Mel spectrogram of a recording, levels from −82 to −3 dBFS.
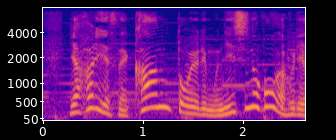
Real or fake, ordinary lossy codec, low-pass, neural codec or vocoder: real; none; 7.2 kHz; none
